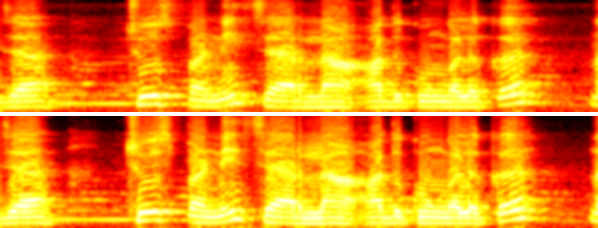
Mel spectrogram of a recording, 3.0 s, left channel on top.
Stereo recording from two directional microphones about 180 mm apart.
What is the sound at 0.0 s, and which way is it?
Speech, 40° right (ahead or behind).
